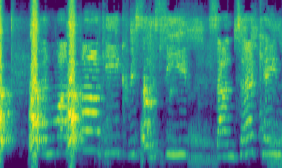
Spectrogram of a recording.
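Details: Two working Cocker Spaniels singing along to Rudolph the Red Nosed Reindeer before Christmas: two sharp barks, then wavering drawn-out howling tones and yips over the music.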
